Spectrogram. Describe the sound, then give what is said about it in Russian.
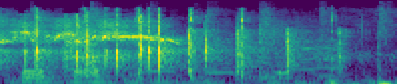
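Live applause from an audience at a New Year project launch: scattered sharp claps mixed with voices and cheering, uneven and moderately loud throughout. “Это были живые аплодисменты, это не запись.”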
